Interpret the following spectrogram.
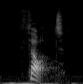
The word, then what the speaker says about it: thought: a sua escrita então uma palavra como essa aqui por exemplo eu sempre dou esse exemplo porque ela tem sete letras e apenas três sons o thought thought então PR é muito mais simples do que a escrita então não fique querendo pronunciar cada letra do inglês Ah mas pera aí Por que que eu não pronunciei esse esse G aqui quando você estuda a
